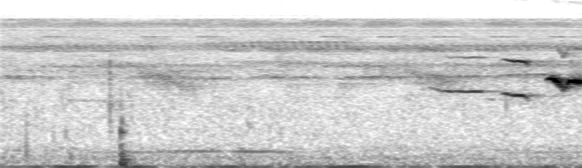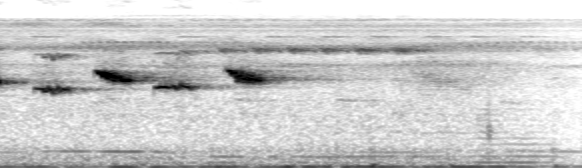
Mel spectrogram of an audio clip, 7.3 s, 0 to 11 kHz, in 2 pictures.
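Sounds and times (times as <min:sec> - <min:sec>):
steady high insect hum in eastern lowlands of South America: 0:00.0 - 0:07.2
red-crowned ant tanager Habia rubica song: 0:02.7 - 0:06.3.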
